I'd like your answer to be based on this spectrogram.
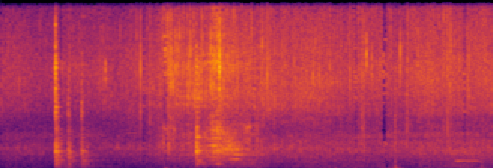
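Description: Onions and bacon sizzling on a Blackstone griddle, a steady crackling fry under a few sharp metal spatula scrapes and clinks, close and moderately loud, with no talking.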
